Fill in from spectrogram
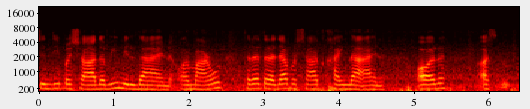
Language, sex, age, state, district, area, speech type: Sindhi, female, 45-60, Delhi, South Delhi, urban, spontaneous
